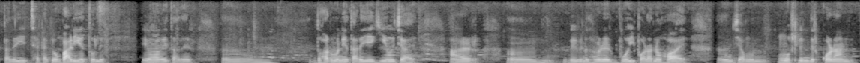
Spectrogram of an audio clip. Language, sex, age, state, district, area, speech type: Bengali, female, 45-60, West Bengal, Dakshin Dinajpur, urban, spontaneous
